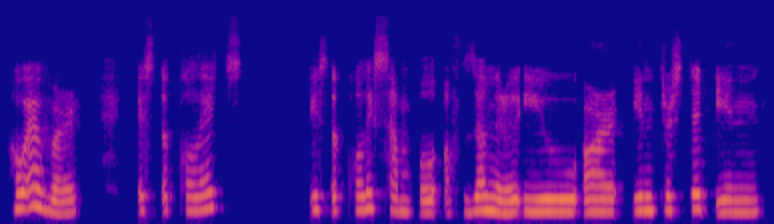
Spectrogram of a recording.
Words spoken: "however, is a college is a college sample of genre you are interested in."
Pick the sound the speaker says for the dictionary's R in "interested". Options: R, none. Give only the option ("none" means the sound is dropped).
R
